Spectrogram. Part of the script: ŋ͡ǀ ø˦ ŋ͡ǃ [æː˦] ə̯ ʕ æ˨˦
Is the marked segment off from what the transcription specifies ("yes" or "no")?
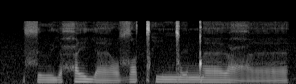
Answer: no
